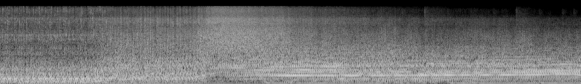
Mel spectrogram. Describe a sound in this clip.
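A car engine roars to full power as the car launches and races away.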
